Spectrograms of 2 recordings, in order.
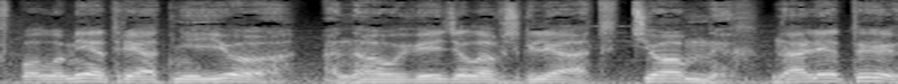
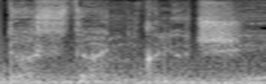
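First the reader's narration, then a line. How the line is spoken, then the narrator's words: Whisper. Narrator (Russian): прошептал голос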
